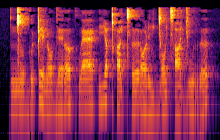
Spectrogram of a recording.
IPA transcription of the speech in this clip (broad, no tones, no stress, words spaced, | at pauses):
ŋ͡ǀʊɡu ʈɪɳɔɡɛ ɾʌkʷʰæ | iqʰʊ cʰəɾɔɽi ɟɔcʰɑ ɟurə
